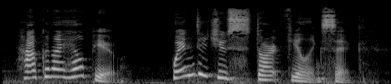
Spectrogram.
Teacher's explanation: When she asked a question that began with when or how, her intonation was falling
